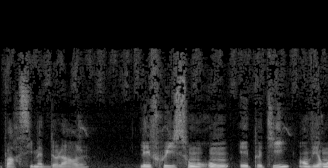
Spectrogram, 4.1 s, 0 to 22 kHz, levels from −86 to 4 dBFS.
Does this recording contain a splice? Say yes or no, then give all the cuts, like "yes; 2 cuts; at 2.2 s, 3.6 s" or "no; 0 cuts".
yes; 1 cut; at 1.7 s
